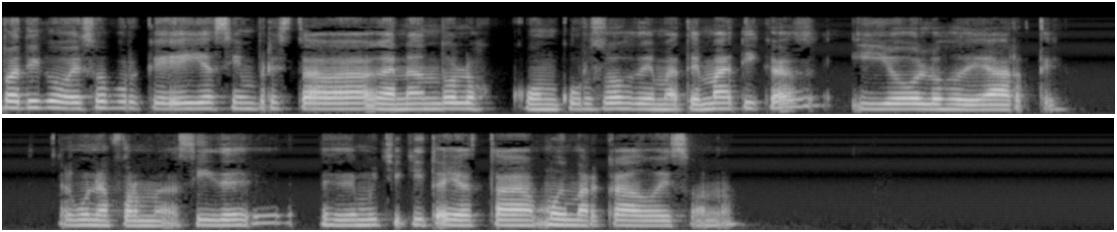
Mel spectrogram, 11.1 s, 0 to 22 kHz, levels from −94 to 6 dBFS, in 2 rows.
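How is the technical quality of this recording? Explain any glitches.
The recording's marred by one problem. From 2.89 s to the end, there's DECT cordless phone buzz: a nearby handset's 100 Hz radio bursts get rectified, leaving a faint, thin, harmonic-rich buzz well under the speech.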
